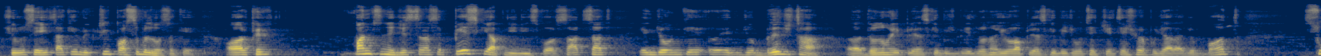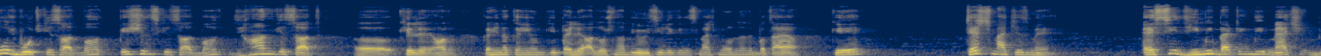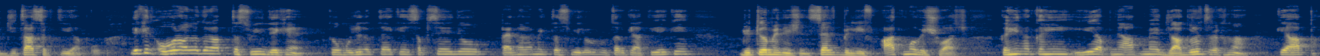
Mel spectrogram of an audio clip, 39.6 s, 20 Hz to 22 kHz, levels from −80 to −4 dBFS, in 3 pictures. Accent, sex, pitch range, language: native, male, 130-165 Hz, Hindi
